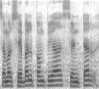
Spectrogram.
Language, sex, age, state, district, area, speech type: Urdu, male, 18-30, Uttar Pradesh, Saharanpur, urban, spontaneous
